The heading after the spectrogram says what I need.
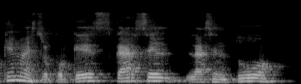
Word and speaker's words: cárcel: Por ejemplo, cárcel. Ya, son dos sílabas. La última sílaba es el. ¿Sí? Por lo tanto, esta es la que está tildeada. Y esa es la sílaba de mayor intensidad. Cárcel. Termina en L, la tildeo. ¿Sí? Cárcel. Termina en L, le pongo tilde.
